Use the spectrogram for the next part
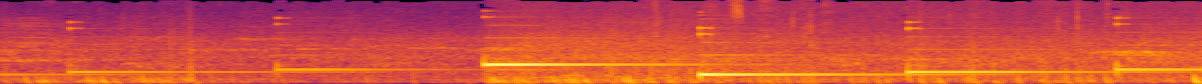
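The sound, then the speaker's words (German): A school bell chime plays a slow melody of about six clear tones, each ringing out and gently fading before the next, fairly loud over a low murmur of background noise. “Jetzt läutet sie.”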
